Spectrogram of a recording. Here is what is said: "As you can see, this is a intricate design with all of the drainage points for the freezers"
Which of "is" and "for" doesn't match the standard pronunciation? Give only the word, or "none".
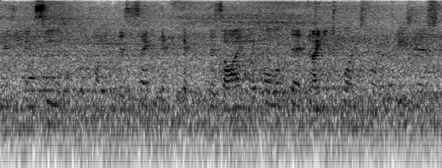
is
